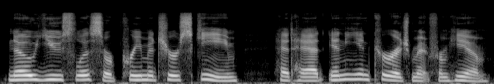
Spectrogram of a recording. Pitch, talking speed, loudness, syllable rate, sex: 195 Hz, 135 wpm, -16 LUFS, 5.1 syllables/s, female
